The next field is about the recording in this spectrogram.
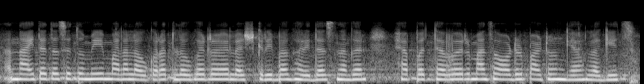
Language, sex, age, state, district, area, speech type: Marathi, female, 18-30, Maharashtra, Nagpur, urban, spontaneous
